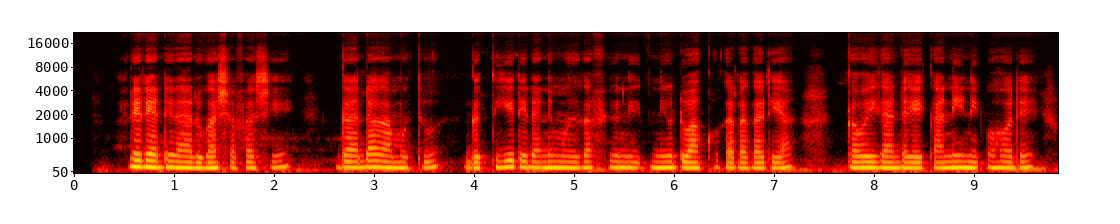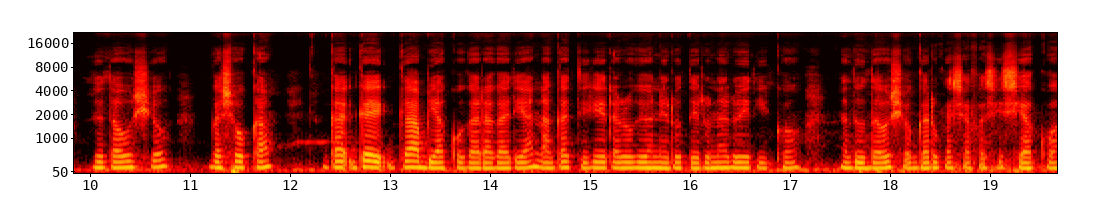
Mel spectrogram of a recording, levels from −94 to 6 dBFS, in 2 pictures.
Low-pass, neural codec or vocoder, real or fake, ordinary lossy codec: none; vocoder, 44.1 kHz, 128 mel bands every 256 samples, BigVGAN v2; fake; none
